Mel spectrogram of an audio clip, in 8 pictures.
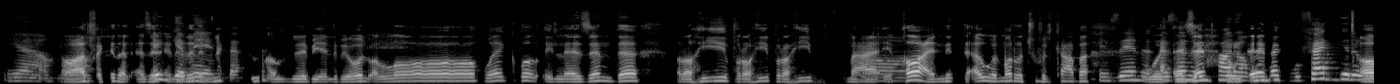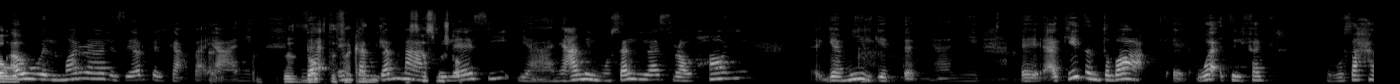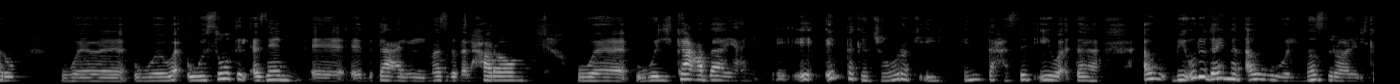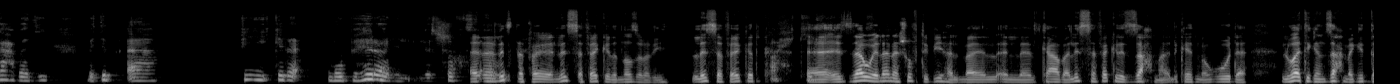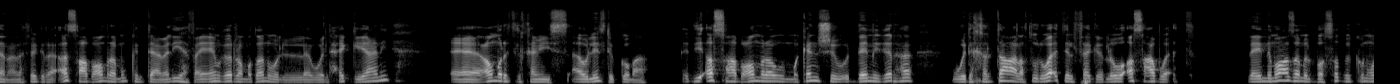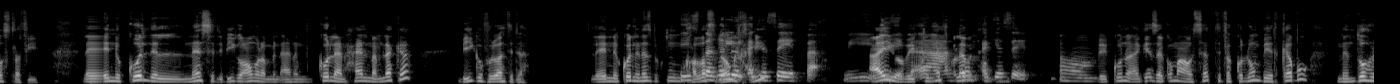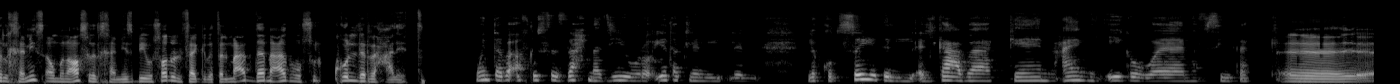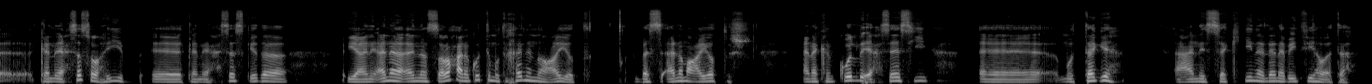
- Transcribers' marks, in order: chuckle; unintelligible speech; tapping; unintelligible speech; other background noise; in English: "الباصات"; tsk
- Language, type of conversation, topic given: Arabic, podcast, إزاي زيارة مكان مقدّس أثّرت على مشاعرك؟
